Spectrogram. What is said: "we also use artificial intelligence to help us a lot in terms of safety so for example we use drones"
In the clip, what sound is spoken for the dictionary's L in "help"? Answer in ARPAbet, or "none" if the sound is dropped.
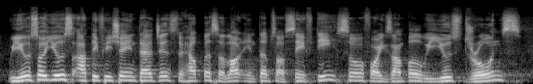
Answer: L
